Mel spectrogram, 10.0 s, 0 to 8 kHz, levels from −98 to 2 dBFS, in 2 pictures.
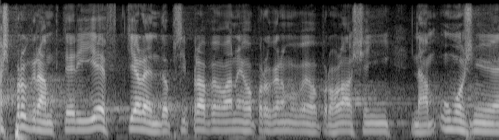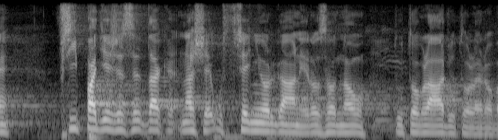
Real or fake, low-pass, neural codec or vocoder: real; 7.2 kHz; none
